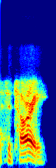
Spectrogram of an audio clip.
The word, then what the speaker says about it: Tottori: He's originally from East Bay in California, and now he's in Tottori, Japan. Is that how you say it? That's exactly right. Yeah, Tottori. I actually pronounced something right on the first time, guys.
